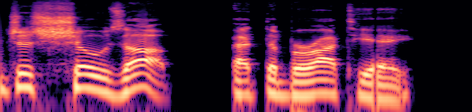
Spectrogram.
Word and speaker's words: Baratie: So, I didn't know that actually the pronunciation of the restaurant is called the Baratier. That's how it's pronounced. I thought it was Baritai for a good bit, but I was reading it.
